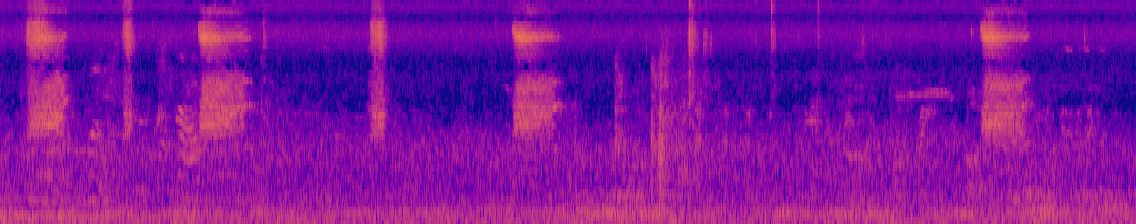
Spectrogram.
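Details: A squirrel in a park in autumn gives loud, harsh, raspy calls in short bursts every few seconds over a low rumble.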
